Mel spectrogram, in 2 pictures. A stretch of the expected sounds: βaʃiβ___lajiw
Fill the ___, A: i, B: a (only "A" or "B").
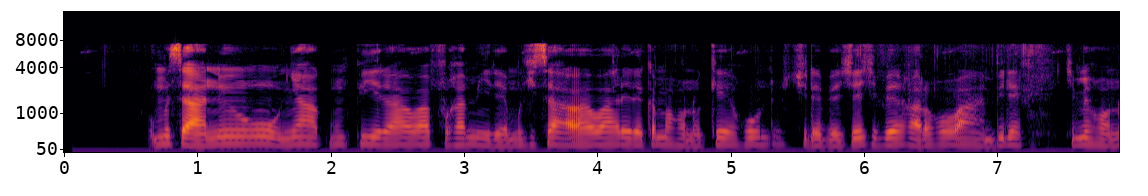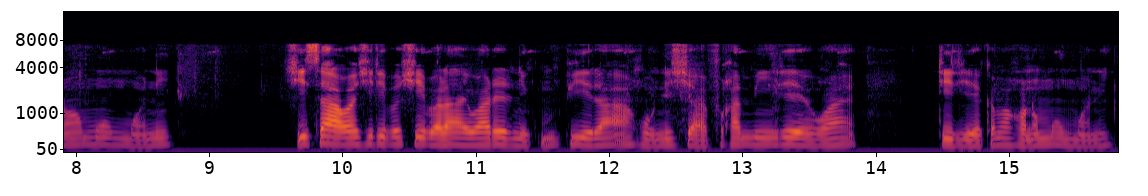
B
